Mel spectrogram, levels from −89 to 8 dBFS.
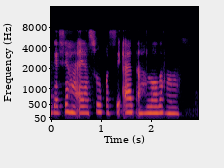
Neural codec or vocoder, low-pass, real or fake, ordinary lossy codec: codec, 16 kHz, 2 kbps, X-Codec, HuBERT features, trained on general audio; 7.2 kHz; fake; none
